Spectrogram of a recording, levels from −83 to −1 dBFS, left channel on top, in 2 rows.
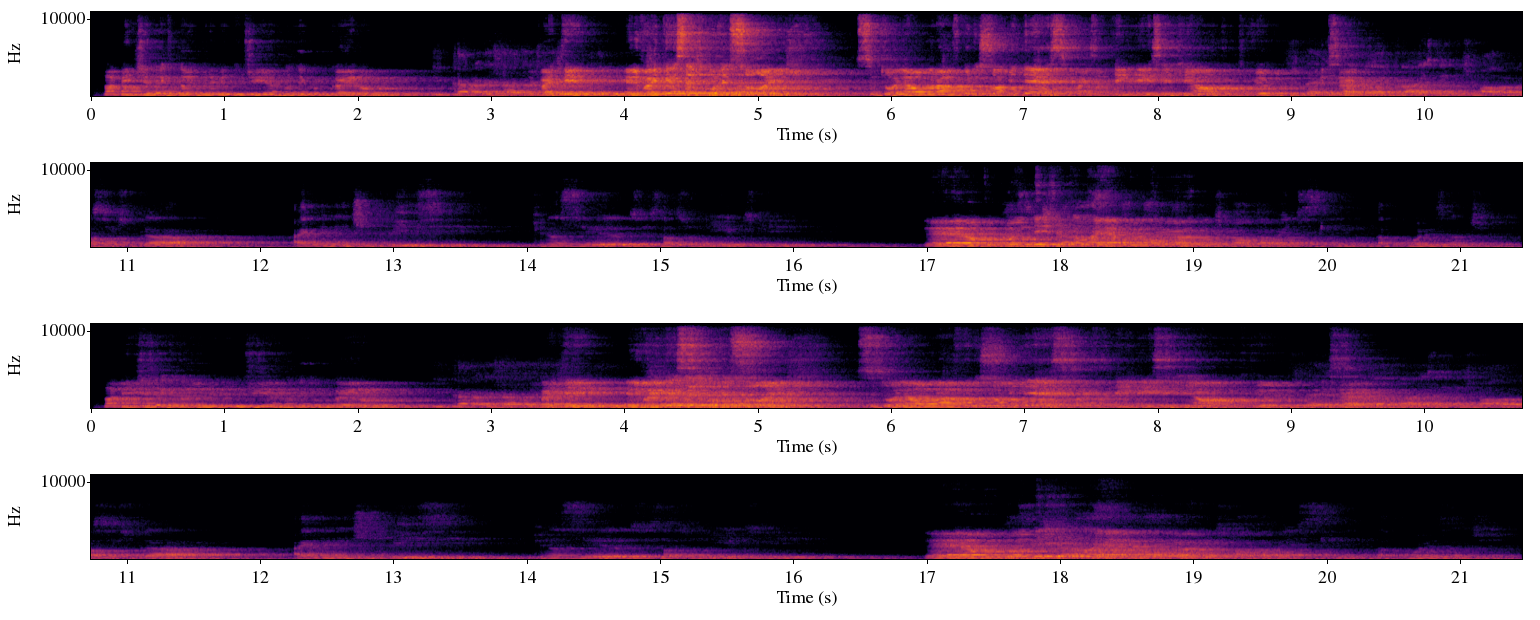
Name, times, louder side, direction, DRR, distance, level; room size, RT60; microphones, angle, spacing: voice 1, 0.1-2.2 3.4-3.7 4.0-5.4 5.7-9.0 9.4-9.6 17.0-19.0, left 2 dB, 85° left, -4 dB, 2.2 m, -30 dB
voice 2, 2.5-5.1 5.8-6.2 8.9-11.6 12.2-13.6 14.0-16.0 17.5-21.3, left 1 dB, 60° left, -4 dB, 2.1 m, -39 dB
21.5 x 11.0 x 2.6 m, 2.6 s
head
